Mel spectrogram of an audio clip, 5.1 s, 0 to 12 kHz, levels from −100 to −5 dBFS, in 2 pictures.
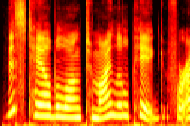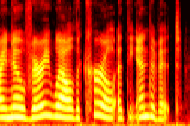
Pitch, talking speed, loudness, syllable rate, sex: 265 Hz, 225 wpm, -16 LUFS, 4.8 syllables/s, female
